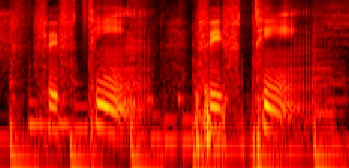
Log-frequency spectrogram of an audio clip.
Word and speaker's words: thrifty: lees los símbolos fonéticos la y que tiene la normal que tiene un puntito arriba se pronuncia el y que una y chiquita como que si se estuviera durmiendo la y la segunda sílaba tiene una fuerte esa con el sombrero arriba es la fuerte donde va la fuerza de voz en la segunda sílaba contando de izquierda a derecha como pronuncia la palabra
